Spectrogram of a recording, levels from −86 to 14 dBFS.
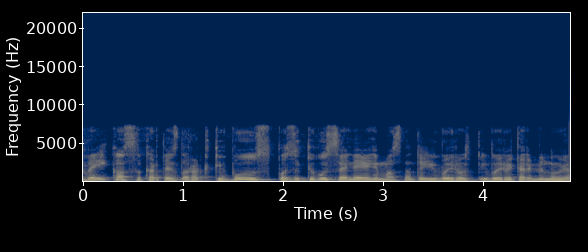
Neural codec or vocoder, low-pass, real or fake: codec, 44.1 kHz, 3.4 kbps, Pupu-Codec; 7.2 kHz; fake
